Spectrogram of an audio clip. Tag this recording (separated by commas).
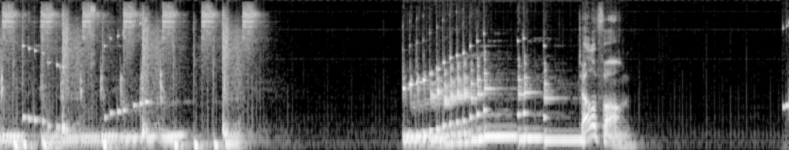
Music, Speech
